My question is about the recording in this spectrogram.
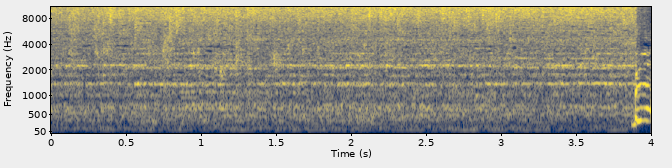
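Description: Shower water running steadily behind a shower curtain: a constant rush of spray with a faint steady whine in it. A man's loud shout cuts in right at the end.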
